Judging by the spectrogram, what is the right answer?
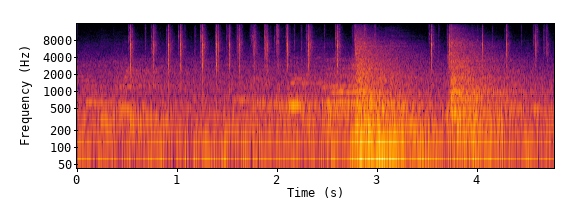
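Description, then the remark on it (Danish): An old mechanical typewriter clatters along in a quick, steady run of sharp keystrokes, broken by two heavier, louder bursts of clacking and thumping near the end, as author Paul Erdmann types in a prison cell in Basel, Switzerland. “Paul Erdmanns fingre flyver over tasterne på en gammel skrivemaskine.”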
